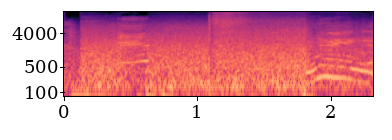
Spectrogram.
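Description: Ocean surf washing, a steady rush of noise that swells louder and hissier for about half a second just past the middle.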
